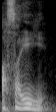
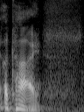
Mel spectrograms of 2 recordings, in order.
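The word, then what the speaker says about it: açaí: a kale Caesar next up we have the acai bowl as I'm just learning is how it's pronounced because I've been saying acai I've never eaten us ie ever I know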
